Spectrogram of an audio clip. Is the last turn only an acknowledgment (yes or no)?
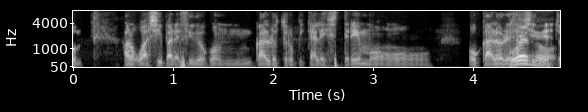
yes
